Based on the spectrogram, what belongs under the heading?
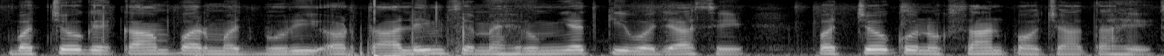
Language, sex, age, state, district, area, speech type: Urdu, male, 18-30, Maharashtra, Nashik, rural, spontaneous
